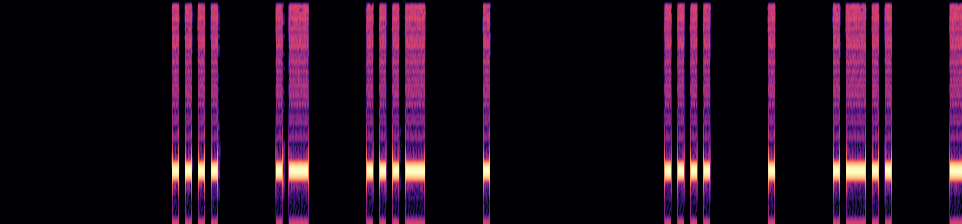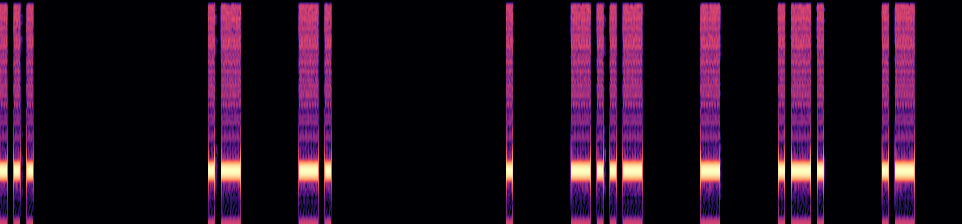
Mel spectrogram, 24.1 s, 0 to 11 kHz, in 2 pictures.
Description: Morse code, heard as a keyed tone, about 15 wpm, spaced as for 8 wpm, 800 Hz. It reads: HAVE HELD AN EXTRA
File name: (spaced) / QSOs Spaced-mp3s / kc7haa @13 sp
